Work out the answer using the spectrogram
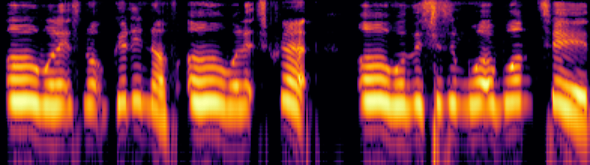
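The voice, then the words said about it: Nasal, lower-pitched whiny complaining voice. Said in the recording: “your imitation of internet complaining. ... They all have this nasal problem where they sound kind of ... they all have a slightly lower voice.”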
